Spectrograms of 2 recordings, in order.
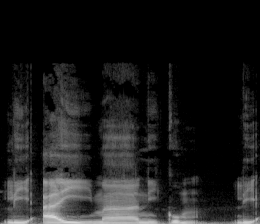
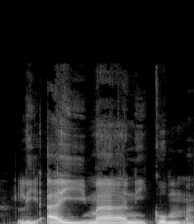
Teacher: itu mudah dilunakkan ya tidak memberatkan jadi dibaca tu Li Li jangan sampai condong ke e jangan dibaca liimanikum jangan tapi dia mudah dilunakkan Li liimanikum begitu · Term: huruf linah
